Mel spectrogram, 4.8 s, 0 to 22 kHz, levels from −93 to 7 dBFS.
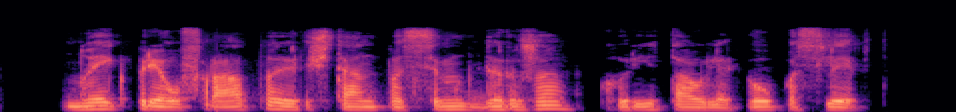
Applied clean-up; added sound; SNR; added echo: none; none; none; none.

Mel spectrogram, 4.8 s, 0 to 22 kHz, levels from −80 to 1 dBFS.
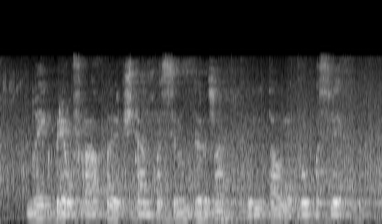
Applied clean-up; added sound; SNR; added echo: none; Fireworks; 14 dB; reverberation time 1.9 s.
